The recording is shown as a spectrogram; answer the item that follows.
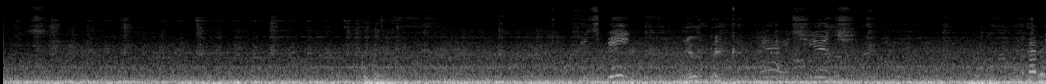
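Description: Road noise inside a moving car's cabin on a highway: a steady low rumble of tyres and engine. Faint voices come through about six seconds in.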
